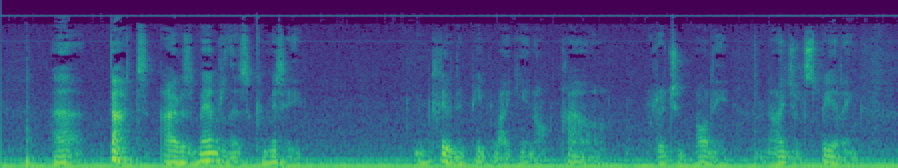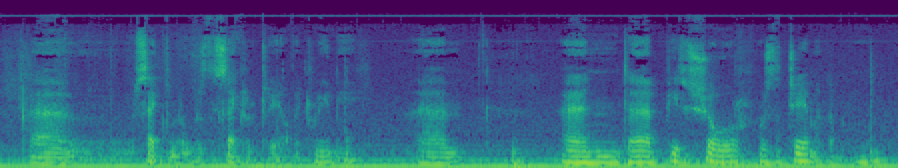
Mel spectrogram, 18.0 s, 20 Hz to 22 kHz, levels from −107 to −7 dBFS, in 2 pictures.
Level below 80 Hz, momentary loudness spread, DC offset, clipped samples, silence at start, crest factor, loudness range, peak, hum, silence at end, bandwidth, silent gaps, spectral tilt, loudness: -34 dBFS; 10 LU; under 0.1%; under 0.1%; 0 s; 24 dB; 5 LU; -6 dBFS; none; 0 s; 16.5 kHz; none; -5.5 dB/octave; -33 LUFS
